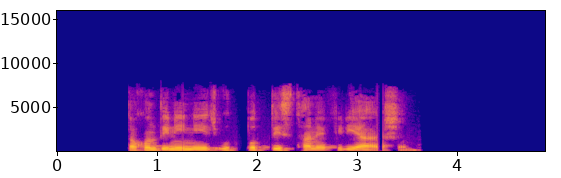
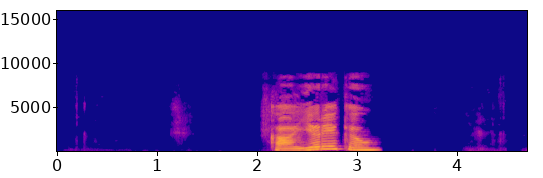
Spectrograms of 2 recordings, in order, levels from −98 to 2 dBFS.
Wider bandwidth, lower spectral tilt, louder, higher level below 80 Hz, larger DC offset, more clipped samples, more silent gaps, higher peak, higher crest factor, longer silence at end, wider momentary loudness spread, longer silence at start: second, 7.8 kHz vs 9.2 kHz; about the same, -6 dB/octave vs -5.5 dB/octave; first, -18 LUFS vs -21 LUFS; first, -56 dBFS vs -78 dBFS; neither; neither; first, 1.85-1.89 s vs none; first, -2 dBFS vs -6 dBFS; about the same, 18 dB vs 22 dB; second, 1.3 s vs 1.5 s; about the same, 10 LU vs 9 LU; second, 0.75 s vs 2.15 s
